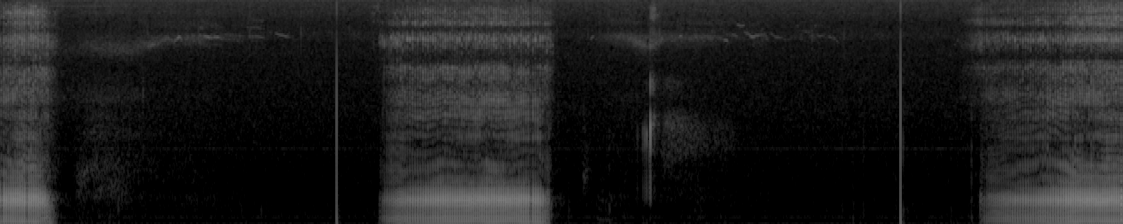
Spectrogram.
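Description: A French Bulldog gives long, loud snores, each a rough, rattling breath lasting over a second. Quiet pauses of several seconds separate them, with only faint room hush between.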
